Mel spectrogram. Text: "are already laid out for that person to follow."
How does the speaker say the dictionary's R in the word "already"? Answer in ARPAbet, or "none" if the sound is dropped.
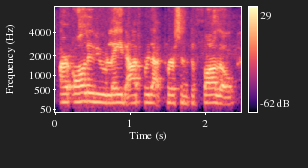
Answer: L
